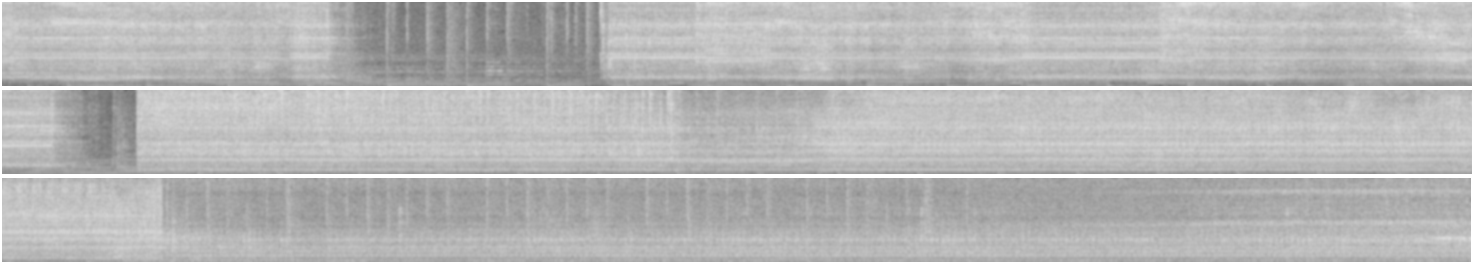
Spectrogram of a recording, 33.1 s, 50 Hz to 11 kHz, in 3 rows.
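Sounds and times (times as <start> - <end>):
background music: 0.0 - 33.0
power tool whining: 0.0 - 33.0.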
